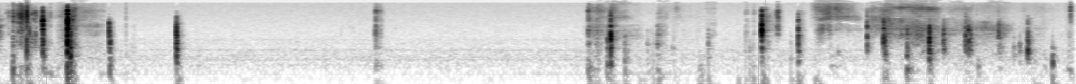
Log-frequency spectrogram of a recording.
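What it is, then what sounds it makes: Glossy paper magazine pages. Fingertips flip and crinkle the pages of a crinkled glossy paper magazine resting on a table. Bright, papery crackles come in a short burst at the start, then only a few isolated snaps through a quiet stretch. From about six seconds the crinkling returns in a dense, rustling run of sharp crackles to the end.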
